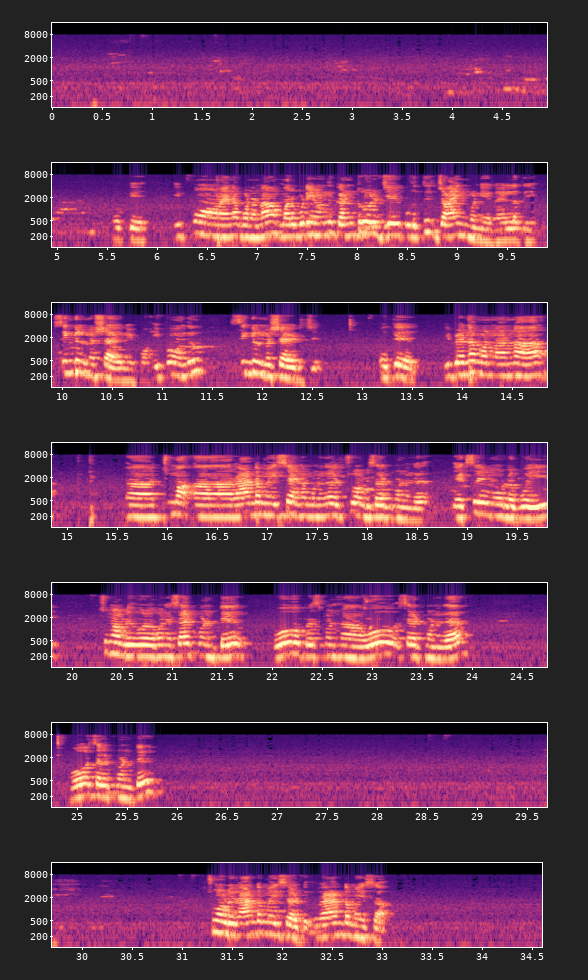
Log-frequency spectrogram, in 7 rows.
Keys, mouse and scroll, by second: 9.8 ctrl+j, 10.9 click, 11.9 click, 13.5 Tab, 14.5 KP_3, 15.6-16.1 scroll up 4, 16.1-16.6 scroll down 1, 17.9 ctrl+s, 19.1 click, 19.8-22.1 drag, 22.1 o, 23.2 p, 24.6 o, 26.1 g, 29.9 r, 31.8 click, 33.5 g.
